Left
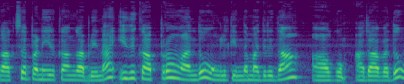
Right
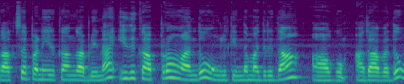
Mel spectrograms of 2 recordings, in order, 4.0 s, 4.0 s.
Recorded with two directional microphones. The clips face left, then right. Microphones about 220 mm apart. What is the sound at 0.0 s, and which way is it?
A woman's voice, 25° left (ahead or behind).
